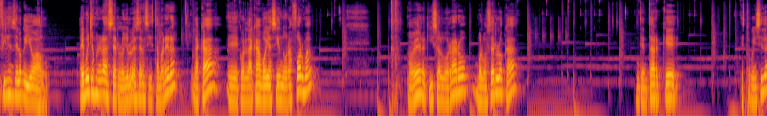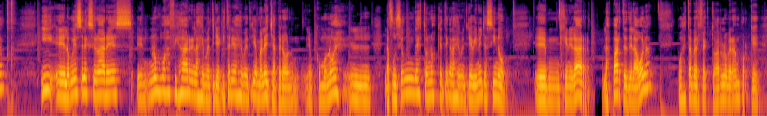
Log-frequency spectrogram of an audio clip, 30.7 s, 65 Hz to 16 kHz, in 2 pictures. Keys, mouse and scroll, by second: 0.7 Tab, 1.6-2.4 scroll up 5, 2.5 shift+middle click, 8.7 ctrl+z, 16.8 click, 17.2 click, 18.4 right click, 19.0 shift+right click, 19.7 shift+right click, 20.5 shift+right click, 21.1 middle click, 22.5 p, 24.1-24.5 scroll down 1, 24.5 middle click, 27.3 right click.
